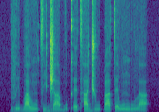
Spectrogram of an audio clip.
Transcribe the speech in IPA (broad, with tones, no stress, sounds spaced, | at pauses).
v e˨˦ b a˦ β ũ˨ t͡s i˦ d͡ʒ aː˨ b o˨ kʼ ɛ˦ tʰ a˦ d͡ʒ uː˨ ɓ a˦ t ɛ˨ w ũ˦ ŋ uː˨ l a˨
